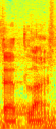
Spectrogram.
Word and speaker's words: Deadline: Morgen 12 Uhr ist Deadline. Die Betonung liegt auf Dead.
